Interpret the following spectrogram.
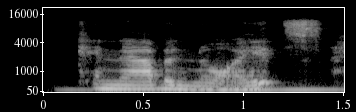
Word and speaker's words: cannabinoids: she really counsels people on the use of cannabinoids as I can now learn is the correct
